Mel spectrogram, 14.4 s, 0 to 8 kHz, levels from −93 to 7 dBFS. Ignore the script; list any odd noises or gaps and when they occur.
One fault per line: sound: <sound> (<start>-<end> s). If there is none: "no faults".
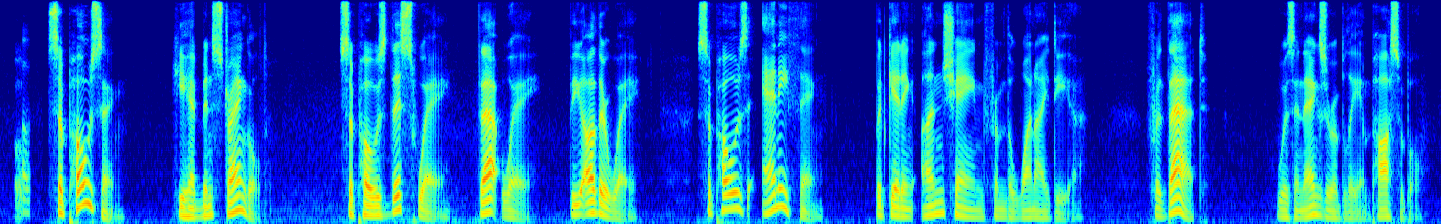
sound: laugh (0.2-0.3 s)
